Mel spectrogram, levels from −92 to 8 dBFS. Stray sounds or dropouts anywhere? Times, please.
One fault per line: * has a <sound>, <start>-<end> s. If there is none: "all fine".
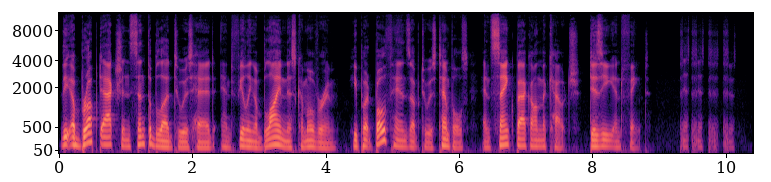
* has a laugh, 9.3-10.2 s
